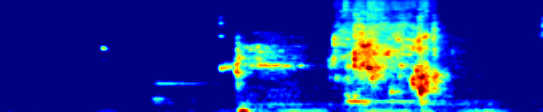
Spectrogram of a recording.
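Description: Water is poured into a pot for wild rice in a short, splashing burst that rises and then trails off, preceded by a couple of faint clicks and a clunk.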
